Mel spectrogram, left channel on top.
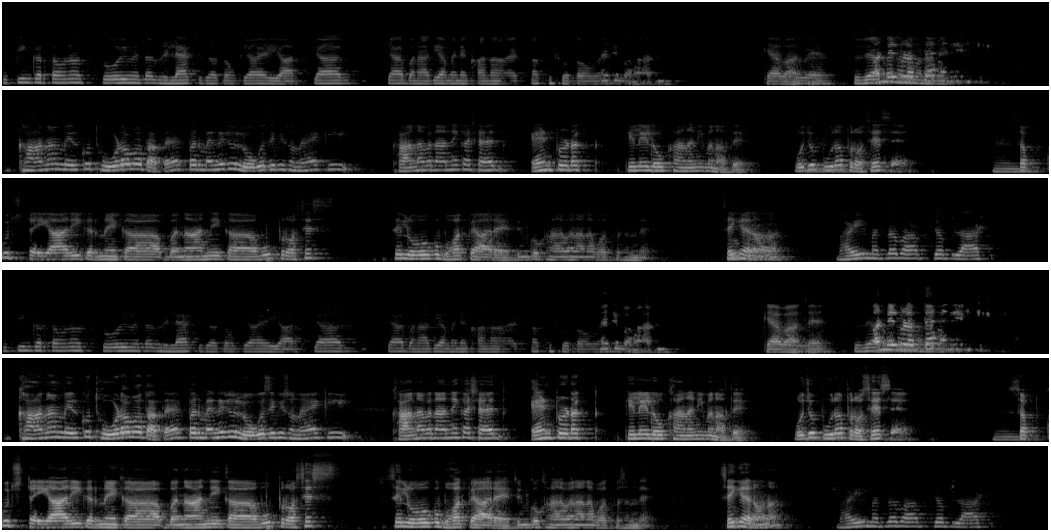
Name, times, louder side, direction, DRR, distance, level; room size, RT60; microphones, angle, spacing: voice 1, 0.0-3.5 3.9-6.1 7.9-9.5 18.5-18.9 20.4-20.8 28.2-28.7 29.3-30.8, left 3 dB, 70° left, 0.8 m, -41 dB
voice 2, 6.0-6.6 7.6-8.2 8.7-9.6 10.6-14.0 14.4-16.4 16.7-18.0 18.4-19.6 20.6-24.3 24.8-27.4 28.1-28.7, right 4 dB, 80° right, 0.7 m, -32 dB
14.5 x 9.7 x 6.3 m
head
